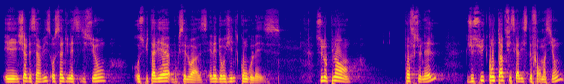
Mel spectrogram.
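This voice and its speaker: A middle-aged man from Cameroon, a political candidate answering interview questions in a deliberate, formal way with pauses. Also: medium pitch, darkish tone, long reverb tail. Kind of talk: measured campaign interview answers.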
